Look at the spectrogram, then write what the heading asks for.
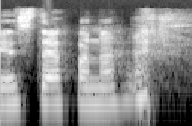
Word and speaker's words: Estefana: you could say Estefana. And so no one ever pronounces my name right because it Yes.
